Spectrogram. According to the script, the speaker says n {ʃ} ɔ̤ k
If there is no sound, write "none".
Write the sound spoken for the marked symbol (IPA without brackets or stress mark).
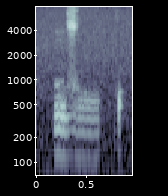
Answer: z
